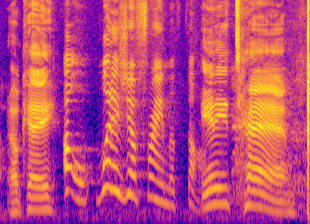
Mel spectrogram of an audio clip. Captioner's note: audience chuckling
